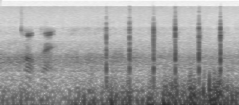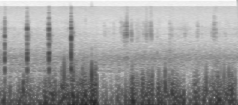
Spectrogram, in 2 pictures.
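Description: A can of Grizzly long-cut wintergreen dip being packed by hand: about a dozen quick, even taps, roughly four a second, starting about a second and a half in and stopping a little after four seconds.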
